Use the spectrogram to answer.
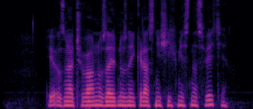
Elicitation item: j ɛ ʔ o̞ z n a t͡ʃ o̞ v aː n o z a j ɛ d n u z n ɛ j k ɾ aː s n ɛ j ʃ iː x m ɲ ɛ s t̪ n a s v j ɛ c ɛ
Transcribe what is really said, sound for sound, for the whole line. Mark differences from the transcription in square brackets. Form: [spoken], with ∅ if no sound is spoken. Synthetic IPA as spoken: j ɛ ʔ o̞ z n a t͡ʃ o̞ v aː n o z a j ɛ d n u z n ɛ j k ɾ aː s [ɲ] ɛ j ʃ iː x m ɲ ɛ s t̪ n a s v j ɛ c ɛ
